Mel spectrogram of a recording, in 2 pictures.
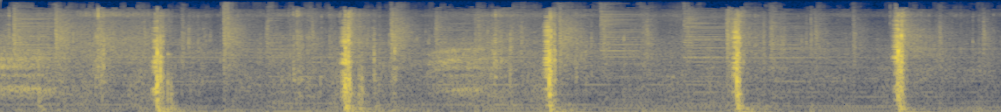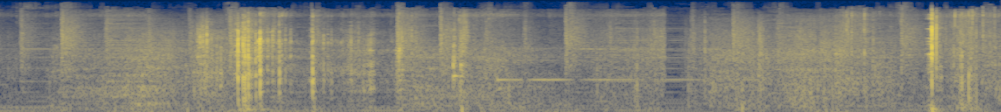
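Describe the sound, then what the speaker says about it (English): Dry wood is chopped outdoors for a campfire, with five sharp, evenly spaced axe strikes about a second apart, followed by softer, irregular knocks and splintering. "Crack off a couple of them over there, and I'll chop this one here now."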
